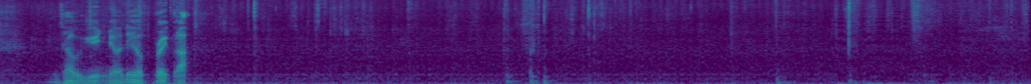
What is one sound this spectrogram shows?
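Plastic card cases click and rustle in handling.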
